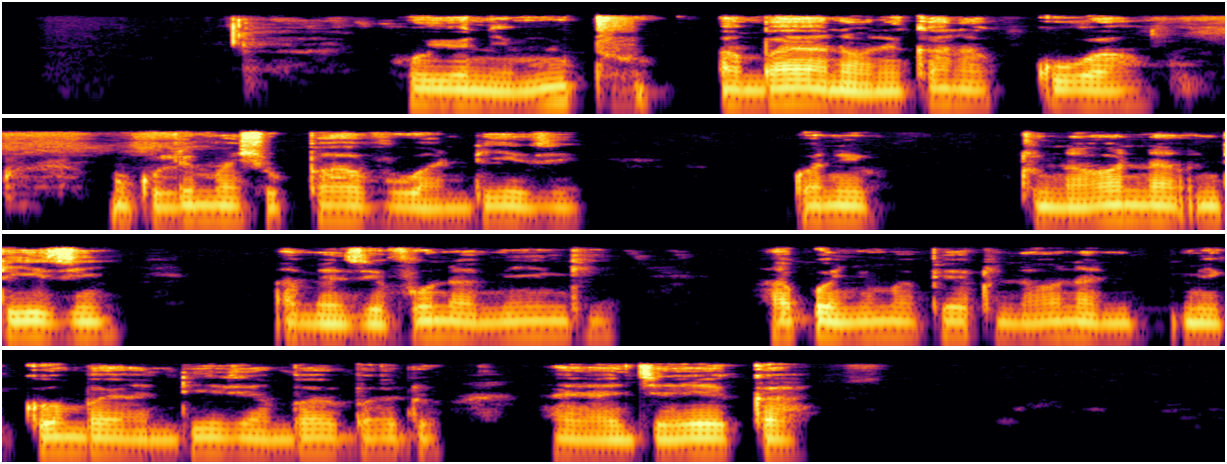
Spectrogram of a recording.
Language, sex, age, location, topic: Swahili, male, 18-24, Wajir, agriculture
